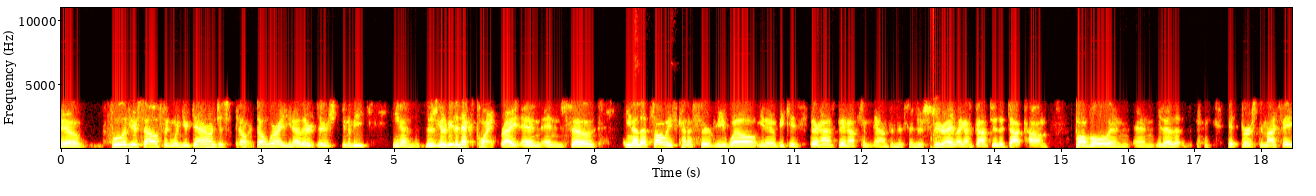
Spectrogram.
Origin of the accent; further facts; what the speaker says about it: San Diego, California, United States; growing up in San Diego, I played tennis there and used to play for hours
